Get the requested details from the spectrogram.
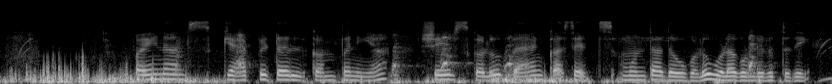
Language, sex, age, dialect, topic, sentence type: Kannada, female, 25-30, Mysore Kannada, banking, statement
